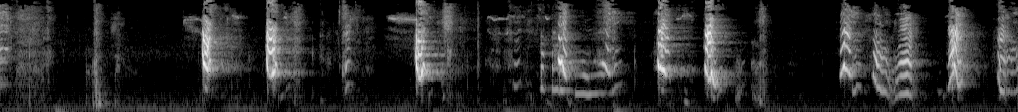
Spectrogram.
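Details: Siberian Husky bitch at play with a dachshund, giving sharp high barks and yips in irregular bursts, some with wavering whiny tails, over a faint low hum.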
